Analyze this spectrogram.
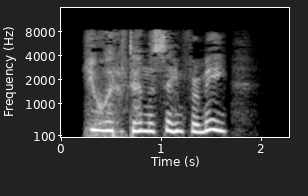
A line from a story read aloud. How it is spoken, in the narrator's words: she said breathlessly, when he let her breathe again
